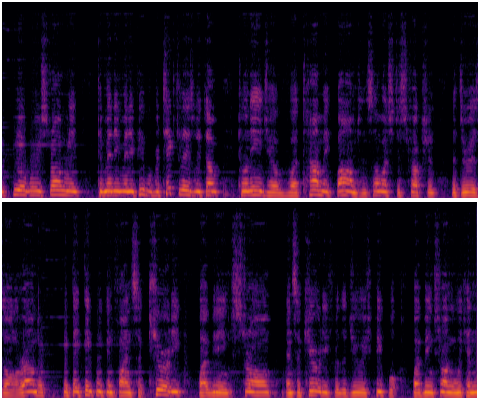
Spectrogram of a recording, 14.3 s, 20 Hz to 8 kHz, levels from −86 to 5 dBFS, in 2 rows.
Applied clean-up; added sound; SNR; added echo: neural separator model SepFormer DNS4.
